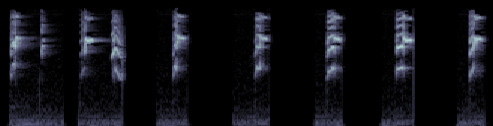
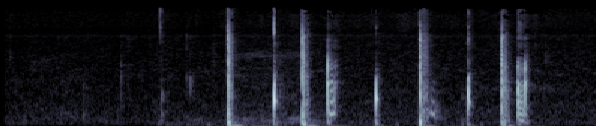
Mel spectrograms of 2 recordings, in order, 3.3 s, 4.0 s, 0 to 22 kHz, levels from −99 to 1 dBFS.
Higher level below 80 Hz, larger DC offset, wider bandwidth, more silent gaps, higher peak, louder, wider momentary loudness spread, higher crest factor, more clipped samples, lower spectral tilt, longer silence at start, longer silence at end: second, -78 dBFS vs -52 dBFS; neither; about the same, 16.5 kHz vs 16.5 kHz; first, 0.44-0.52 s, 0.84-1.02 s, 1.28-1.54 s, 1.82-2.08 s, 2.31-2.53 s, 2.76-3.03 s vs none; second, -8 dBFS vs -2 dBFS; first, -25 LUFS vs -30 LUFS; first, 11 LU vs 7 LU; second, 20 dB vs 32 dB; neither; second, 6.5 dB/octave vs -2.5 dB/octave; second, 0.05 s vs 1.5 s; second, 0.05 s vs 0.45 s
